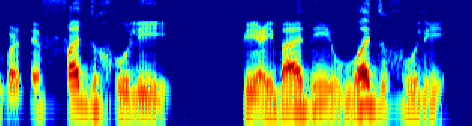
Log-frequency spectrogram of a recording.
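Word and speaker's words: ادخلي: ہیں فادخلی فی عبادی وادخلی. وہاں ہر جگہ ایک جگہ فا گیا، ایک جگہ واو آ گیا تو حمزہ سائلنٹ ہو گیا، لیکن ارجعی میں سائلنٹ نہیں ہوا چونکہ وہ سٹارٹ میں تھا.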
